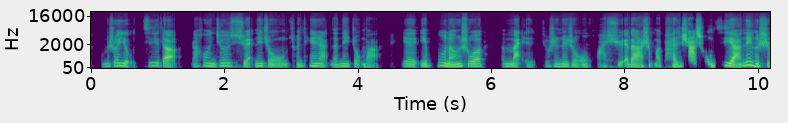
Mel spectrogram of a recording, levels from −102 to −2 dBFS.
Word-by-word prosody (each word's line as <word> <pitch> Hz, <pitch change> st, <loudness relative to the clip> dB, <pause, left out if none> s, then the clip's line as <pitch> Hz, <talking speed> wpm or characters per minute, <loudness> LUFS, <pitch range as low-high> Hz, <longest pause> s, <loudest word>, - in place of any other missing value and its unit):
我 150 Hz, -, -15 dB
们 170 Hz, -, -5 dB
说 200 Hz, +1 st, -1 dB
有 185 Hz, -5 st, +1 dB
机 200 Hz, 0 st, -4 dB
的。 -, -, +4 dB, 0.2 s
然 -, -, -10 dB
后 190 Hz, 0 st, -2 dB
你 160 Hz, -, 0 dB
就 195 Hz, +4 st, -1 dB
选 195 Hz, -, -1 dB
那 180 Hz, +2 st, +1 dB
种 140 Hz, -8 st, -4 dB
纯 140 Hz, +3 st, -7 dB
天 180 Hz, +2 st, -1 dB
然 165 Hz, -4 st, -1 dB
的 130 Hz, -, -6 dB
那 170 Hz, +1 st, 0 dB
种 -, -, -8 dB
吧， -, -, -6 dB, 0.4 s
也 160 Hz, -2 st, -2 dB
也 160 Hz, 0 st, +1 dB
不 200 Hz, +4 st, -1 dB
能 160 Hz, +1 st, +4 dB
说 170 Hz, 0 st, +1 dB, 0.3 s
买 160 Hz, -1 st, +1 dB, 0.3 s
就 165 Hz, -, -16 dB
是 165 Hz, -1 st, -5 dB
那 155 Hz, 0 st, -1 dB
种 150 Hz, -3 st, -5 dB
化 -, -, -9 dB
学 -, -, -3 dB
的 -, -, +3 dB
什 -, -, 0 dB
么 -, -, -5 dB
喷 145 Hz, +2 st, -1 dB
杀 170 Hz, -, +5 dB
虫 155 Hz, -1 st, +3 dB
剂 210 Hz, -5 st, +2 dB
啊， 155 Hz, -4 st, +8 dB
那 240 Hz, +4 st, +6 dB
个 165 Hz, -7 st, +4 dB
是 165 Hz, -, +1 dB
165 Hz, 255 characters per minute, -26 LUFS, 155-185 Hz, 0.4 s, 啊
